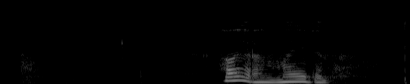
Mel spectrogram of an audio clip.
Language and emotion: Russian, sad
